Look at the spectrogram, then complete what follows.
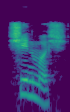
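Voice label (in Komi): "синмӧсь", Komi, female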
